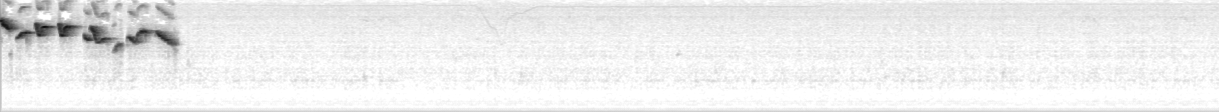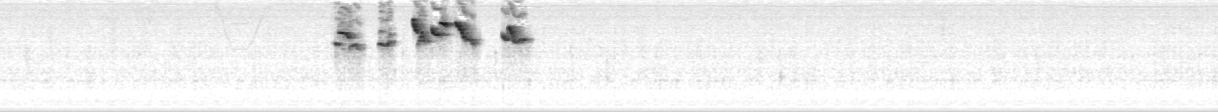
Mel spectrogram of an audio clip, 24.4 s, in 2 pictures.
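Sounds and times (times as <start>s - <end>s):
Sylvia atricapilla singing: 0.0s - 1.8s, 15.5s - 17.5s.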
